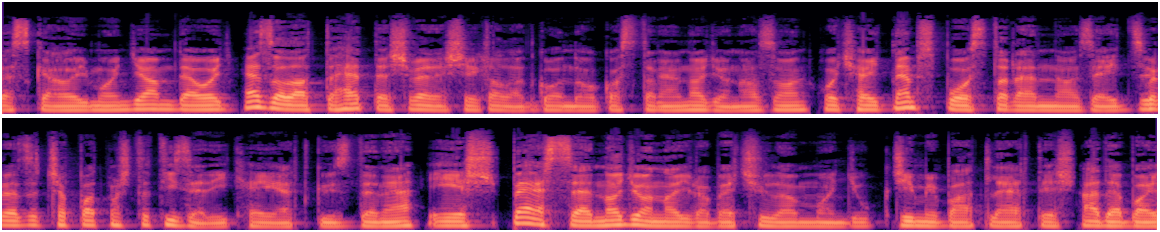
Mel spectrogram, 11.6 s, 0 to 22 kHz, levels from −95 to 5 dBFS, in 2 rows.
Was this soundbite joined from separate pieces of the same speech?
yes; 3 cuts; at 2.4 s, 3.3 s, 5.7 s

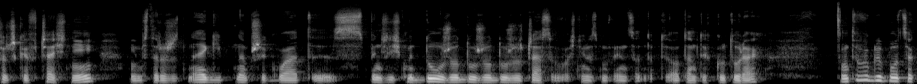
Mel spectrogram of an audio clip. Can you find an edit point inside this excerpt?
no; 0 cuts

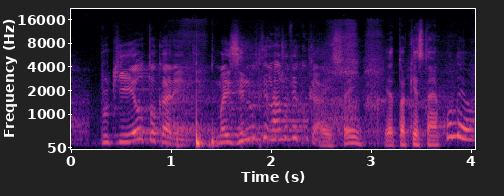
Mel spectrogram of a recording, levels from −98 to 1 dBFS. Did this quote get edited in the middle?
yes; 1 cut; at 2.4 s

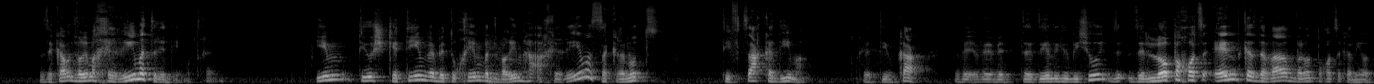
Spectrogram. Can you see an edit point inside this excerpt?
no; 0 cuts

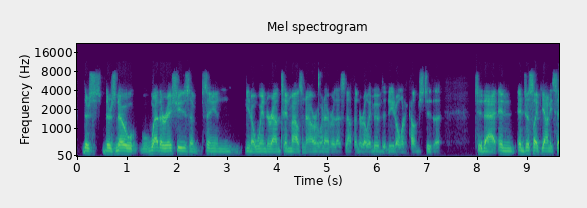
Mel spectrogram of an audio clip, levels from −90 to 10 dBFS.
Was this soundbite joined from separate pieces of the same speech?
no; 0 cuts

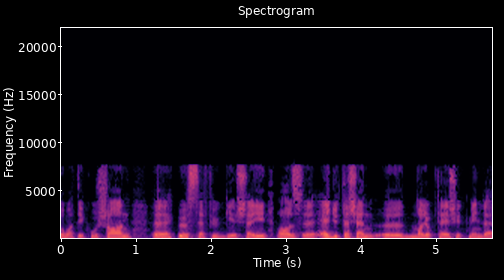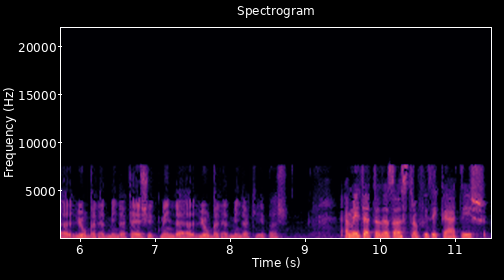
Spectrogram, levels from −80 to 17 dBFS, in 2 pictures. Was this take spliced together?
yes; 3 cuts; at 1.5 s, 2.8 s, 6.6 s

